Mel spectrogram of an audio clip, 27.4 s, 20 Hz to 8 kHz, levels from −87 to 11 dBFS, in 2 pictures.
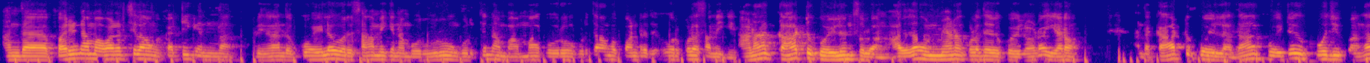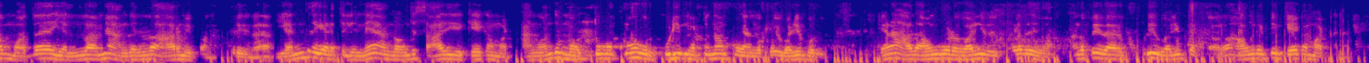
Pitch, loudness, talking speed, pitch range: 140 Hz, -17 LUFS, 165 wpm, 125-160 Hz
